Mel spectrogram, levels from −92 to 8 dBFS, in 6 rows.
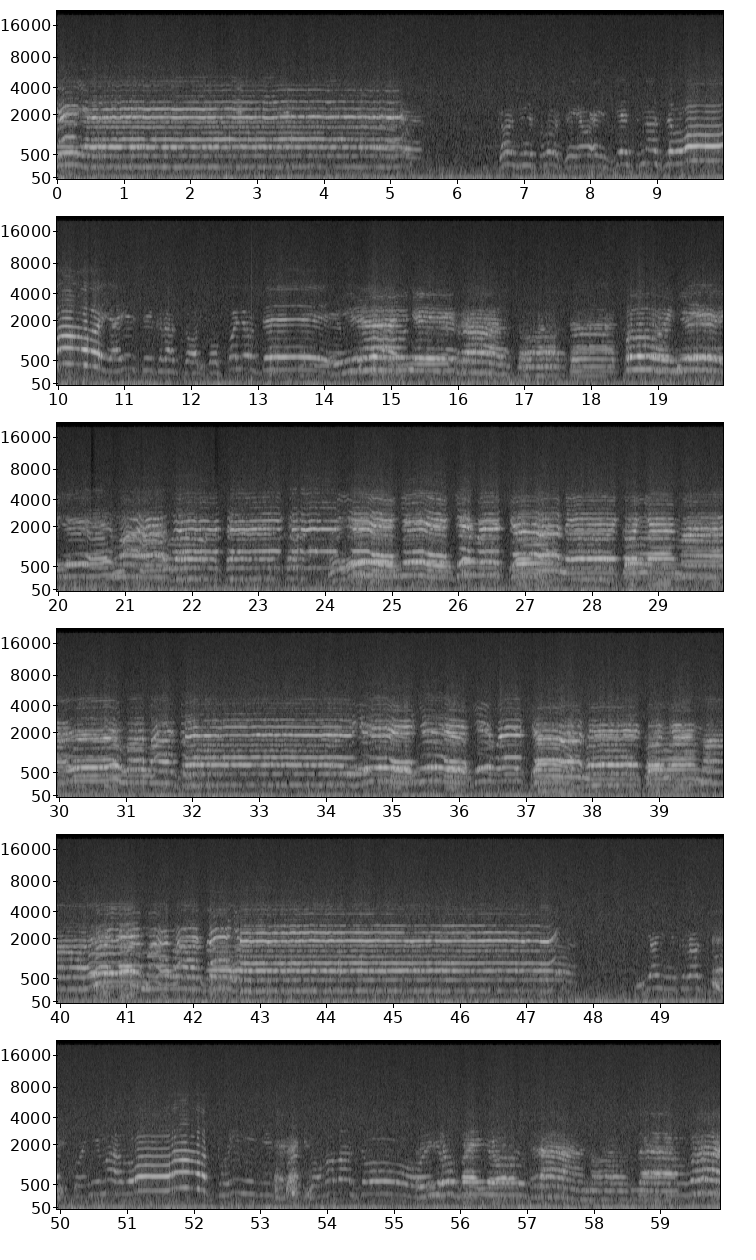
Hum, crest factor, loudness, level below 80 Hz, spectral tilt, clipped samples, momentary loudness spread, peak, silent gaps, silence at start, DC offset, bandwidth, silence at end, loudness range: none; 18 dB; -28 LUFS; -48 dBFS; -3 dB/octave; under 0.1%; 16 LU; -12 dBFS; none; 0 s; under 0.1%; over 20 kHz; 0 s; 8 LU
